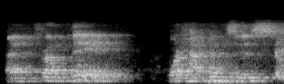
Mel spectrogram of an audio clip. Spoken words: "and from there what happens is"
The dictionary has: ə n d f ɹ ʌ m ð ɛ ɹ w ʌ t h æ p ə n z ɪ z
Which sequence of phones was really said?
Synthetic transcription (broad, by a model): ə n f ɹ ʌ m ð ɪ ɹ w ʌ t h æ p ə n z ɪ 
